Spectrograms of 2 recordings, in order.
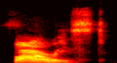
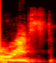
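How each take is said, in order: First: It is said in a Southern US accent. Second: It is said in a neutral accent.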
